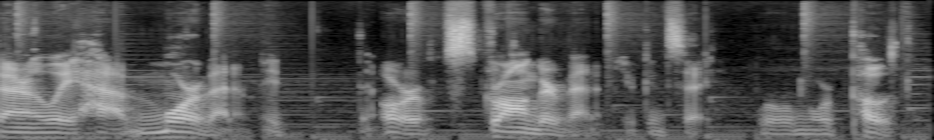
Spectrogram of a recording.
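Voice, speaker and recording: A man with a very deep, low pitch talks while music plays in the background. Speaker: tarantula keeper, educational video host. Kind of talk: educational facts narration to camera. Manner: casual, hesitant.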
